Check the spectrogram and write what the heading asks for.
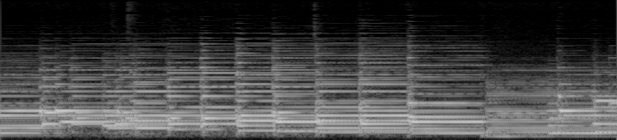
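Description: Grand piano played solo: a steady flow of single notes over held lower tones, changing about three times a second, with a brief quieter moment near the end.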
